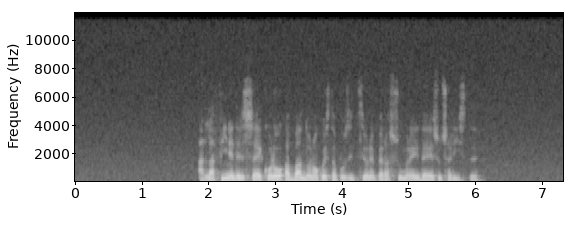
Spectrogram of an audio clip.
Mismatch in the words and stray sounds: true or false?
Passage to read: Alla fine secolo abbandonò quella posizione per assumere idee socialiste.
true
